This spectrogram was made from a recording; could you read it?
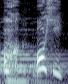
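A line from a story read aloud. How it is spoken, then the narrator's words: Shouted. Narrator (Greek): φώναξε ο Άρθουρ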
